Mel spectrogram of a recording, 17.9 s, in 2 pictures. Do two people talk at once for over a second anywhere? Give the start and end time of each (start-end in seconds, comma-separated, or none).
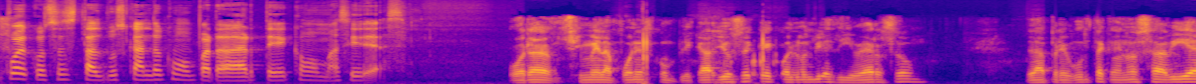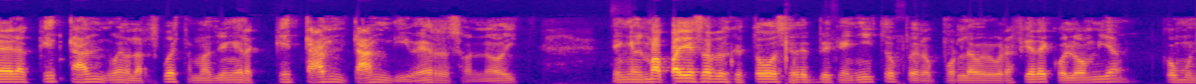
none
